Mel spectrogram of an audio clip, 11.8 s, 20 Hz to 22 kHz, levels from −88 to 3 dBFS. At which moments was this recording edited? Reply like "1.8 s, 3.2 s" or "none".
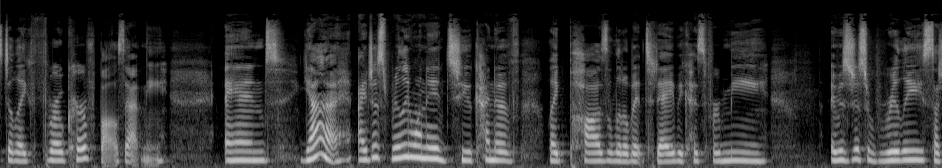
none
